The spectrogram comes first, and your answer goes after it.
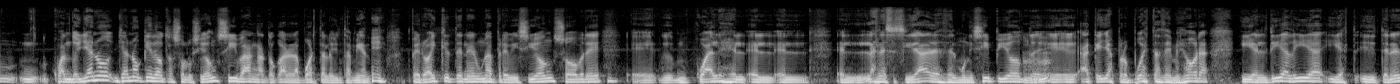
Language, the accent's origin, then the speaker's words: Spanish; La Matilla, Canary Islands, Spain; Yo soy de La Matilla.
